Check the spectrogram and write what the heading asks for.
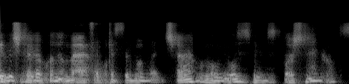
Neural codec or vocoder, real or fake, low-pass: codec, 16 kHz, 0.5 kbps, FreqCodec, smaller model; fake; 7.2 kHz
